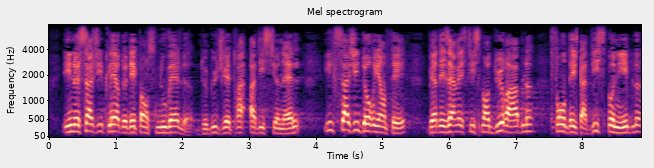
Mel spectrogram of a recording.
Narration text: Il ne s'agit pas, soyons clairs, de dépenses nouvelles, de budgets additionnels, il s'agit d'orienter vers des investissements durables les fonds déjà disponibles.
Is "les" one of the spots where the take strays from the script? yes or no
yes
